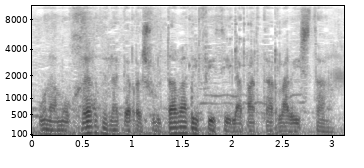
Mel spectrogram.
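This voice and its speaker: A man's voice: deep voice, fairly quick, over music. A man giving dramatic scripted narration for a suspense and horror radio play.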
